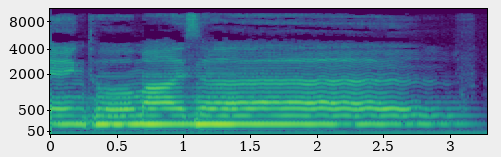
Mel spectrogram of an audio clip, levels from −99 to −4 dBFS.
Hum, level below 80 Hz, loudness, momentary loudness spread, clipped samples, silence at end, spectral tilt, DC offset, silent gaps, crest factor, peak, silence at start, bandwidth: none; -70 dBFS; -26 LUFS; 10 LU; under 0.1%; 0.1 s; -7 dB/octave; 0.2%; none; 12 dB; -14 dBFS; 0 s; 10 kHz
